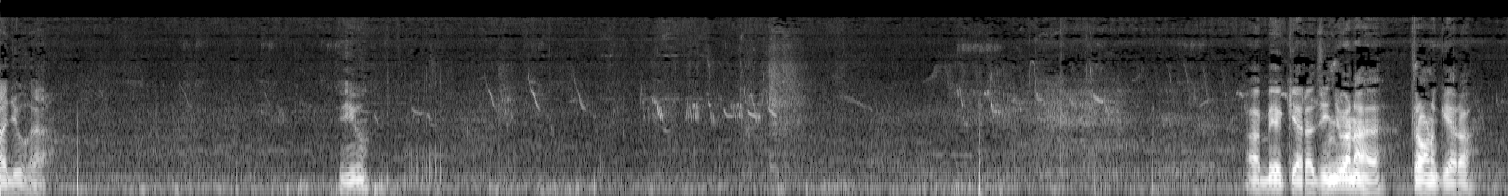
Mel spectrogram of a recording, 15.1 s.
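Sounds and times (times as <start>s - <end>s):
short bird chirps: 4.1s - 8.7s.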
